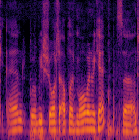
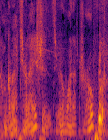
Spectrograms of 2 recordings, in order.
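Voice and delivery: eerie, creepy, raspy rasping voice; 2 semitones lower than usual. Speaker recounts what a voice said after backing into a corner: creepy raspy voice. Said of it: "this really creepy, raspy voice just goes".

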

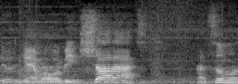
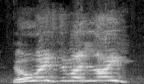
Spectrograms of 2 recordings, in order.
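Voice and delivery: piercing, shrill, very loud high yell; 11 dB louder than usual. Imitating the other speaker's line as an episode ending. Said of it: "It's just like".

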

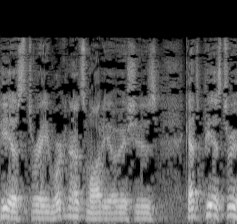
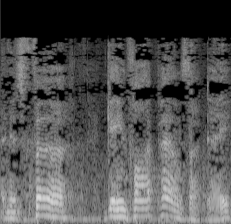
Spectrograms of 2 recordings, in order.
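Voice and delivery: failed British accent drifting Australian. Joking about how fluffy Toby was after bath day: failed British accent. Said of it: "Are you trying to do a British accent?".

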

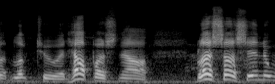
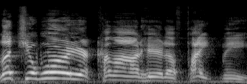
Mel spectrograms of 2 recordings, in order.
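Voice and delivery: big, powerful, loud, booming giant's roar; 4 semitones higher, 6 dB louder than usual. Retelling the Bible story, the giant challenges the army to send a warrior: Goliath's big roaring voice. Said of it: "roar with that big voice big powerful man".

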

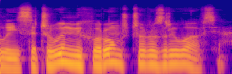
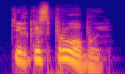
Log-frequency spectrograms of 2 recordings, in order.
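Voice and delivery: crying out sharply, high sharp exclamation; 5 semitones higher, 4 dB louder than usual. Narrator reads a character's retort to another's teasing threat, exclaiming. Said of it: "вигукнув Чарльз".

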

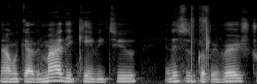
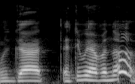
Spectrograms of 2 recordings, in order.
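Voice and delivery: voice cracking, much higher, louder; 5 semitones higher, 5 dB louder than usual. Playing a game with others, voice cracking mid-sentence. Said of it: "My voice just cracked right there".

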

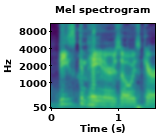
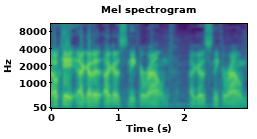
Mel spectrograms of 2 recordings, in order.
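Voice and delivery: ordinary delivery

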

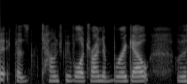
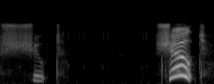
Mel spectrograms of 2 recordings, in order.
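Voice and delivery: very high, loud, angry exclamation; 10 semitones higher, 8 dB louder than usual. Placing blocks in the wrong spot while playing: angry outburst. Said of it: "I am mad right now".

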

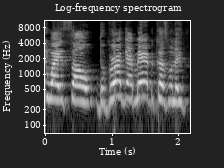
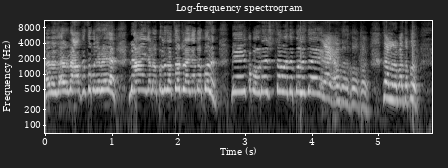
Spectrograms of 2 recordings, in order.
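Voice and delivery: high, fast, repetitive, rattled-off rambling babble; 7 semitones higher than usual. Retelling an argument, imitating her fast rambling way of talking. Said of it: "that's exactly how she talk".

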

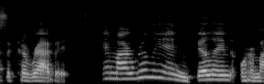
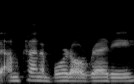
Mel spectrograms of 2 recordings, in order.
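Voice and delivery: plain

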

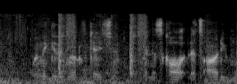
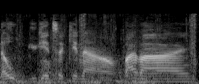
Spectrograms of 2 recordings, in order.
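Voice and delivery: usual speaking voice

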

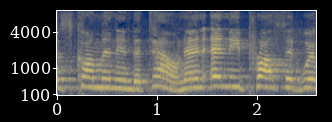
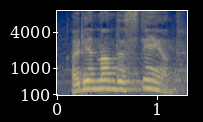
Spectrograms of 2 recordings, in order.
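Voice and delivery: ordinary talk

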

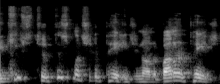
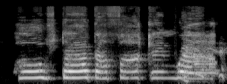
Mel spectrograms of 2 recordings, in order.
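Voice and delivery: acted, very high, shrill screaming; 12 semitones higher, 6 dB louder than usual. Retelling how Joe Rio turned around and screamed at the speaker: imitating Joe Rio screaming. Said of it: "turns around and screams at me".

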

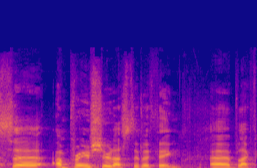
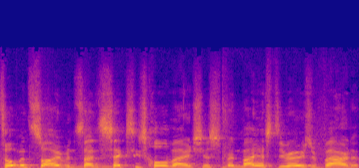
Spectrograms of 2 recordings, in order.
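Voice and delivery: ordinary delivery

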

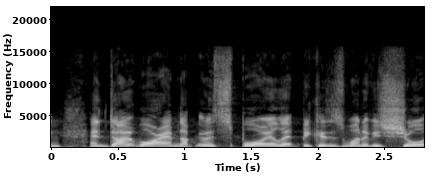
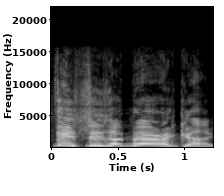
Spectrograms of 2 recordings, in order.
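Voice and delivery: very high, passionate screamed rant, put-on; 11 semitones higher than usual. Imitating a man ranting into his phone in his car: imitating someone screaming.

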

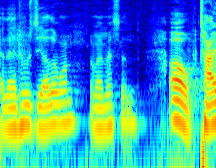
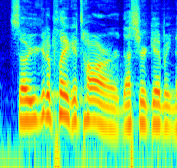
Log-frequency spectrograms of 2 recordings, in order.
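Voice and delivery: plain

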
